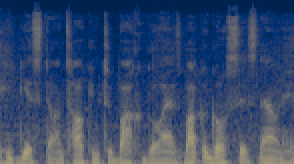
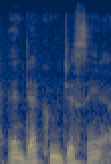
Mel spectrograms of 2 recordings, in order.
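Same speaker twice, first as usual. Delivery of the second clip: ordinary delivery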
